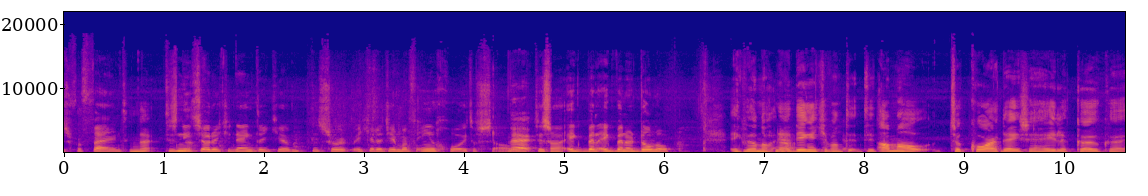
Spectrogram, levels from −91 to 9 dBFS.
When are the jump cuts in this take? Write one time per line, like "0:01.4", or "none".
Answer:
0:02.4
0:03.5
0:04.9
0:07.1
0:08.1
0:09.4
